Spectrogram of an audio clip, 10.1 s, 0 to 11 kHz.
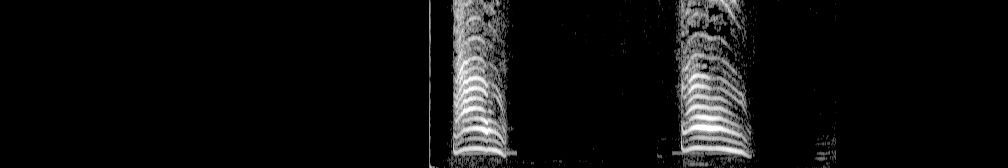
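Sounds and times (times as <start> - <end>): kitten meowing: 4.4 - 5.2, 6.7 - 7.6.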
